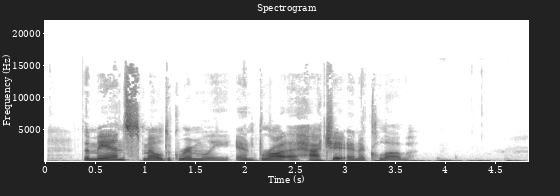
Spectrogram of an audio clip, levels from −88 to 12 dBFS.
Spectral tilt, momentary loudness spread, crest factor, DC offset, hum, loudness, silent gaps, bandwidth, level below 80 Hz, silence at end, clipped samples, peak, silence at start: -4 dB/octave; 16 LU; 18 dB; under 0.1%; none; -22 LUFS; none; 15.5 kHz; -30 dBFS; 0 s; under 0.1%; -4 dBFS; 0.1 s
